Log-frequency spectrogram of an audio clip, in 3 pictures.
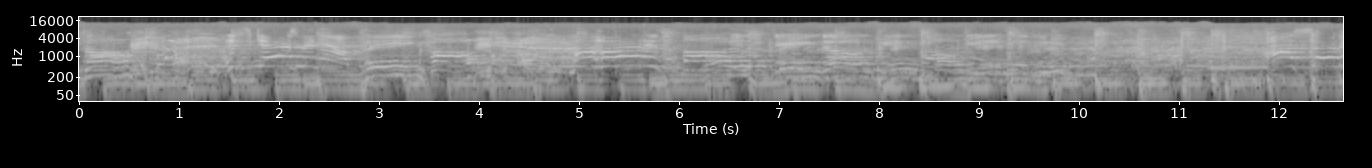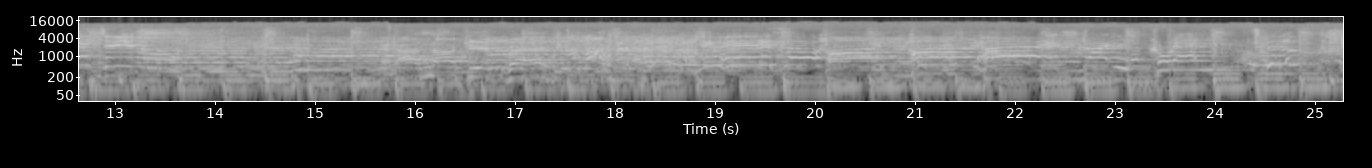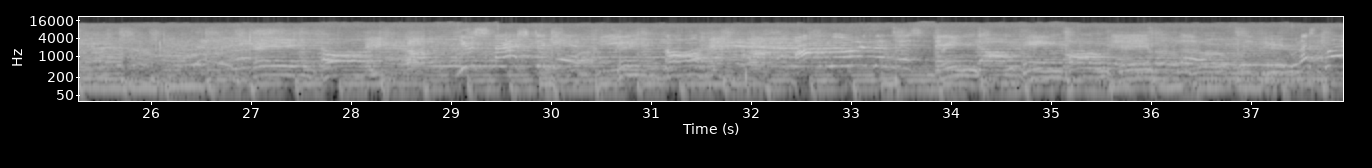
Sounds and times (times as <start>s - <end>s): Music: 0.0s - 37.9s.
